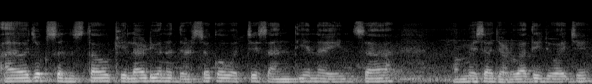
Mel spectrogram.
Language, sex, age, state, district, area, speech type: Gujarati, male, 18-30, Gujarat, Ahmedabad, urban, spontaneous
